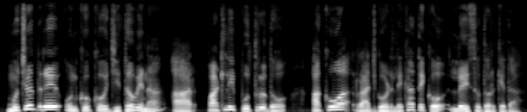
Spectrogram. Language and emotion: Santali, neutral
